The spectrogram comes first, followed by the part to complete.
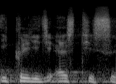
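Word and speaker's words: Ecclesiastes: 이 에클레시아스테스에 따라서 이것을 영어로 발음을 하면 이클리지에스티스 이렇게 되는 거예요.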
